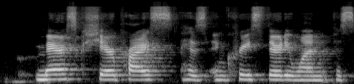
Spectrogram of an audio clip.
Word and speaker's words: Maersk: return we spoke about that how do you pronounce that shipping company's name right maersk share price has increased 31 in the last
